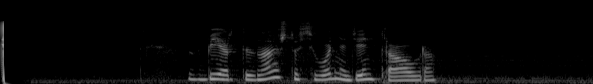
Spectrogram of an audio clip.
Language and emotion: Russian, sad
